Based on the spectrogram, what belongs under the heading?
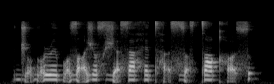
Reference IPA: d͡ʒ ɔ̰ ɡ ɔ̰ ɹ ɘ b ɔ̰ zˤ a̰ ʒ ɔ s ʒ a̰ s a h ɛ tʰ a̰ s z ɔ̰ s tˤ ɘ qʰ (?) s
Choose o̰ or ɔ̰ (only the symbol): o̰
